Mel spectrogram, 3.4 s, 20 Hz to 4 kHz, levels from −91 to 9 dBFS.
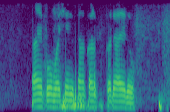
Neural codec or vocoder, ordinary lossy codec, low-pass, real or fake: none; Opus, 64 kbps; 3.6 kHz; real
